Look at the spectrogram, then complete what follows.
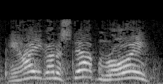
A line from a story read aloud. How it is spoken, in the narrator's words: Tommy shouts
